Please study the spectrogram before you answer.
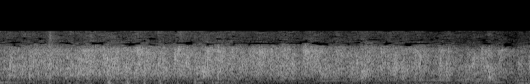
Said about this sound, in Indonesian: Waktu saya persilakan, kita beri tepuk tangan sekali lagi buat Pak.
